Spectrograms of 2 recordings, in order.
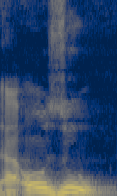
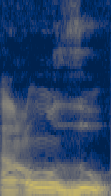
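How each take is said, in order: First: The last syllable uses a plain z sound. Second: The last syllable uses a soft 'dh' sound. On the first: The speaker calls it wrong. "Bukan a'uzu" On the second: The speaker calls it right. "tapi a'udzu, zu ya. Dzal dibaca yang benar"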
